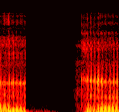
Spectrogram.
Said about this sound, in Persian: صدای خوروپف آهنگ مخصوصی پیدا می کند.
